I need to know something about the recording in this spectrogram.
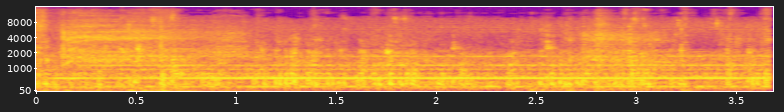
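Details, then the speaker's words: Motorhome fresh-water pump, system unused for years, after clearing the airlock; steady even mid-pitched hum with water now flowing through the pipe, pump fine, fault was the airlock. "So, it must have been an air lock in it then after all that. I'm glad it was that."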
